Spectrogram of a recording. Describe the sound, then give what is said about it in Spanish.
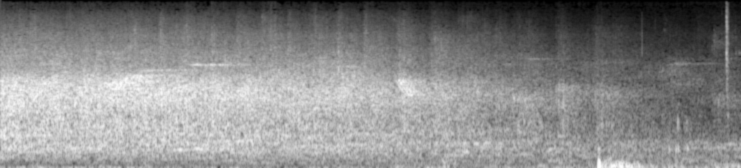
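Applause for classmates: a sustained, dense wash of many hands clapping that starts full and slowly thins and softens toward the end. “Démosle un aplauso a todos los compañeros.”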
